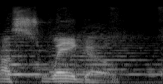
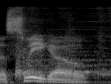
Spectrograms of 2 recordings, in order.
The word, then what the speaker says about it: Oswego: I went to college they call it a sway go there they they pronounce that a sway go in Oswego but we pronounce that ass we go I'm not in the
